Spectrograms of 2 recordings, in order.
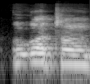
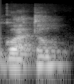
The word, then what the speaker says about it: Ughoton: UGHOTON was corrupted by the Portuguese to GWATTO because they couldn't pronounce UGHOTON.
